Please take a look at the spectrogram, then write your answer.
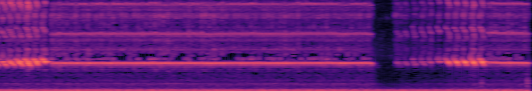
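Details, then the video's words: Emma field cricket in autumn: clear pulsed chirps open and close a sustained high metallic trill, broken by one brief pause, with a faint low hum beneath. "エンマコオロギ 秋 綺麗な鳴き声"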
